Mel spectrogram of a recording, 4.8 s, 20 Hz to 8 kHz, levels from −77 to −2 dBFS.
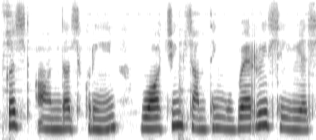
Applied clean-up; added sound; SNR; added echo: neural separator model SepFormer DNS4.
